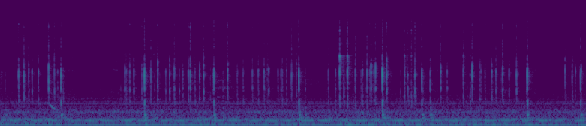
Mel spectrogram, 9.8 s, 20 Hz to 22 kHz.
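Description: Both hands type continuously with their fingertips on a 65% custom mechanical keyboard with lubed and filmed switches, plastic MA-profile keycaps and a purple backlight. A rapid, steady stream of short, crisp keystrokes has bright tops over a deeper, muted thock, with a constant low hum underneath.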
